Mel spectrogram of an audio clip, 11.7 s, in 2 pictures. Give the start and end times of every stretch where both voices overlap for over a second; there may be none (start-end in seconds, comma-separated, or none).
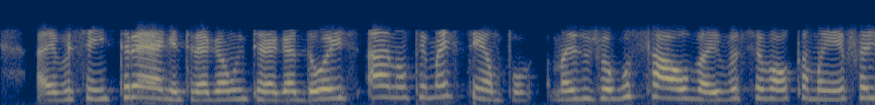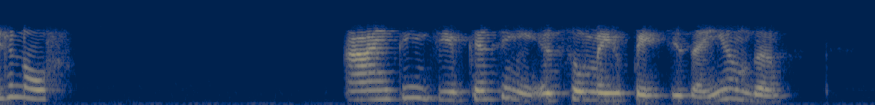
none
